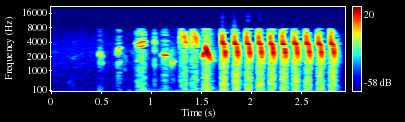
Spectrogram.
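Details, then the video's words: Common nightingale song opening with a few scattered soft notes that speed into a loud, even run of sharp high notes repeated several times a second. "o canto ave Rouxinol"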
